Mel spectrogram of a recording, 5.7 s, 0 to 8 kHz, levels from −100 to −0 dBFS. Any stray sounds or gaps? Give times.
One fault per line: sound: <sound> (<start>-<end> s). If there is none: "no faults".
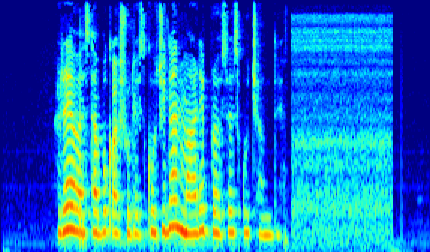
no faults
